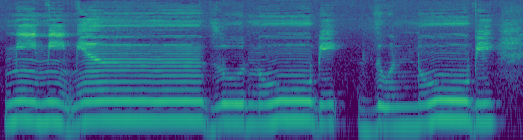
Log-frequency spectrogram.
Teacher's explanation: غنہ ریٹین کرتے ہوئے نون کو چھپاتے ہوئے جاؤں گی اور ذال کے مخرج کے قریب اسے ٹچ کیے بغیر اخفا 2 کاؤنٹ کا جو کاملہ گریڈ کا اس سے میں پہلے ادا کروں گی, پھر فرملی جاؤں گی اس کے اوپر, ذال کے اوپر, اور اس کو دھما کے ساتھ ادا کروں گی.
